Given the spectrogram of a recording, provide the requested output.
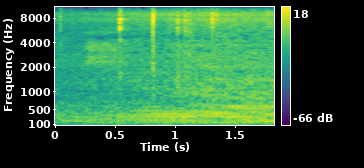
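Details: Hero Splendor Plus after starter motor refitted to fix self-start problem: even, steady electric whir with low hum building slightly, starter spinning smoothly and turning the engine over normally.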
